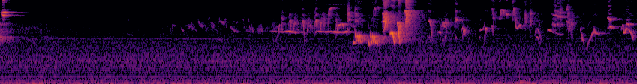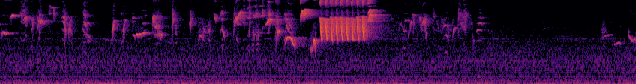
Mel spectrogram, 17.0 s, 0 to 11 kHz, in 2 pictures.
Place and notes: Czerwone Maki, Kraków, Poland - massive and microscopic sense-meaning: nightingale
Day 1 of the autoethnographic, collaborative writing project.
